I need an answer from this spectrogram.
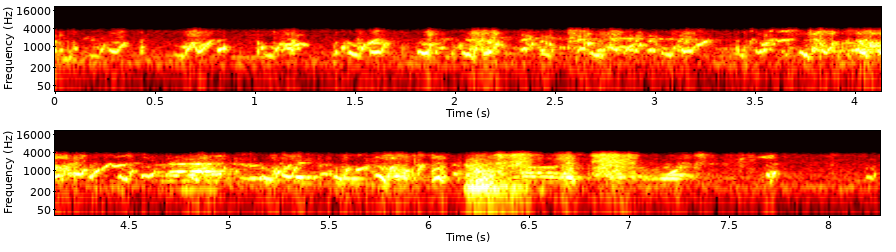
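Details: Weekly floor time for three happy guinea pigs, Mayumi, Archie and Miyuki: a busy mix of squeals, chirps and rising squeaks overlaps continuously, with one louder thud near the end.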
